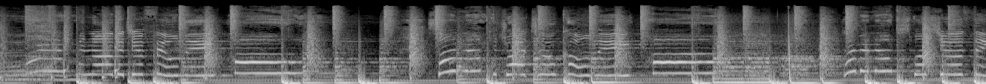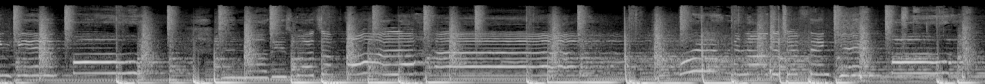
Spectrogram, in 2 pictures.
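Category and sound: electronic pop song playing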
